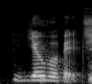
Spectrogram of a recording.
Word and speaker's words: Jovovich: And instead of Mila Jovovich or... – You're saying it wrong. – What did I say? – There's no S in her name. Jovovich.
